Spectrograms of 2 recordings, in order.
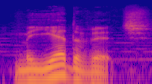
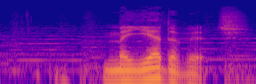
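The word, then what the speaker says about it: Medjedović: people in the comments, Mijedovic. The D is silent like Djokovic. How'd you say it? Mijedovic. Mijedovic.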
